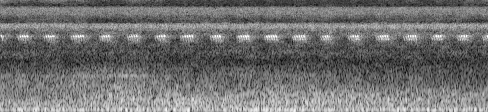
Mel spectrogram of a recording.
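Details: Grass insects chirp in a regular train of brief, high, bright pulses, around three per second, while a thick low background rumble fills the lower range; offered as white noise for sleep.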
